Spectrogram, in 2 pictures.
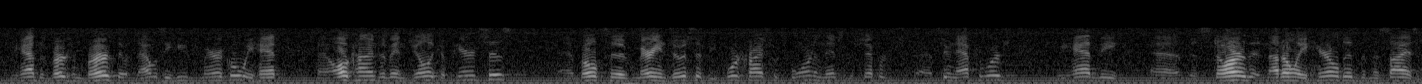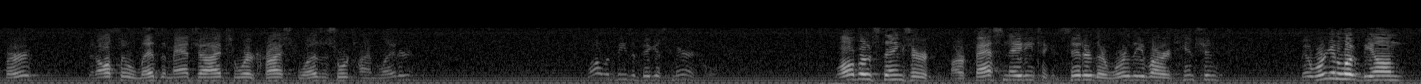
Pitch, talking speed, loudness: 170 Hz, 185 wpm, -34 LUFS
